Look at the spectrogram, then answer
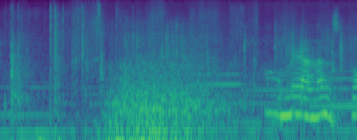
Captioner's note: screen door opens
